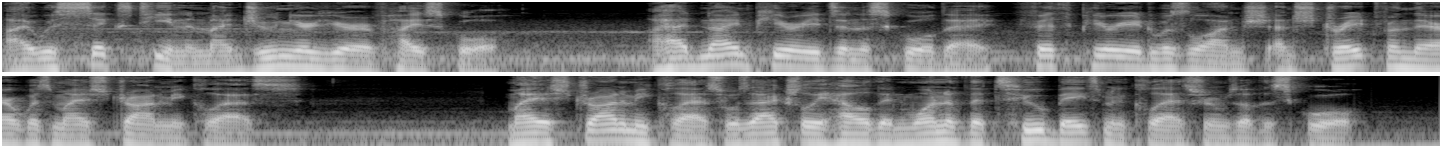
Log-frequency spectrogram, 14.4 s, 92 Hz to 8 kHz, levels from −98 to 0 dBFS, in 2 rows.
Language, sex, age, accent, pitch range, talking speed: English, male, 30-49, American, 90-110 Hz, 190 wpm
